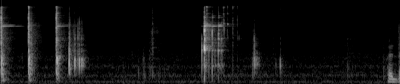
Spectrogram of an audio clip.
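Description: Quick steel-on-steel hammer taps on a punch driving the pivot pin out of a mobility scooter's tiller knuckle, about four a second, stopping under a second in. About two seconds in comes a single ringing metal clink, followed by a couple of light knocks.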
